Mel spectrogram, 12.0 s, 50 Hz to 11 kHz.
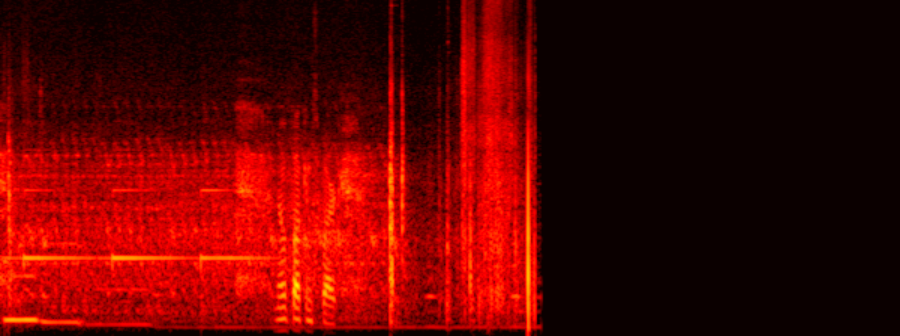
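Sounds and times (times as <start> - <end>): dashboard warning chime: 0.0 - 4.6.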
